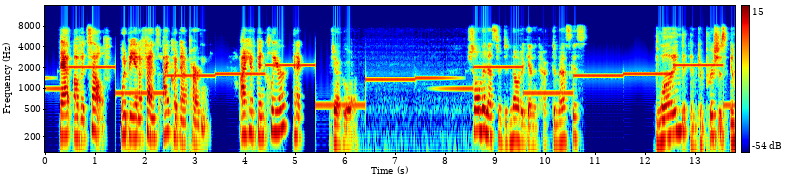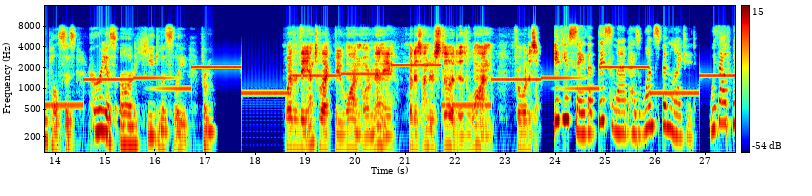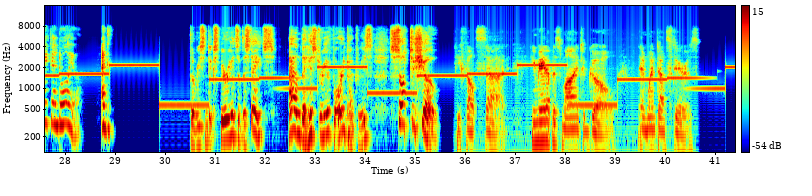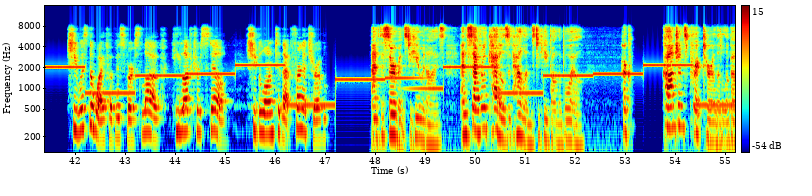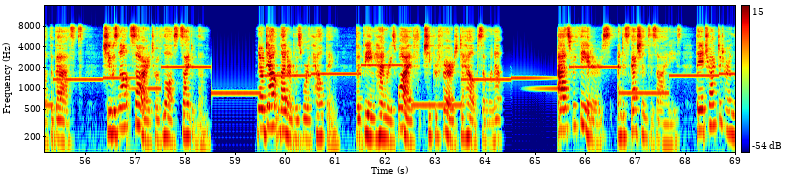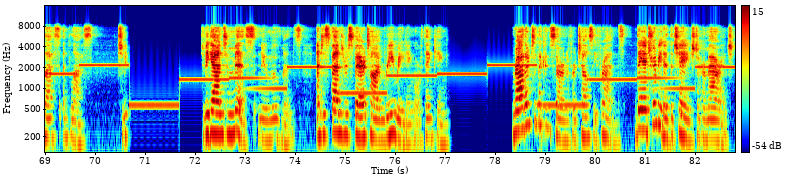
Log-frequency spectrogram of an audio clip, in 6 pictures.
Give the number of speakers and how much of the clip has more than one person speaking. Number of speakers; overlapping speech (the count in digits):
9, no overlap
